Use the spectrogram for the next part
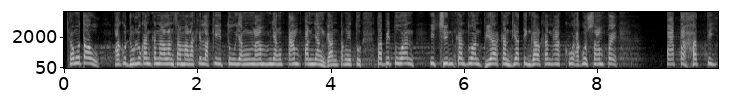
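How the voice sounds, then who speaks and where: Male preacher doing a high, indignant jilted young woman in a sermon story, long hall echo. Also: flat delivery, a little fast. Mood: aggrieved. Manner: indignant, complaining. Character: heartbroken young woman, angry at God.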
